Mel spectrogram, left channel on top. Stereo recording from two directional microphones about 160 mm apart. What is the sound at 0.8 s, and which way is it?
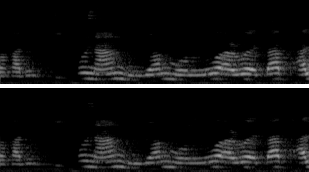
A woman's voice, 25° left (ahead or behind).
